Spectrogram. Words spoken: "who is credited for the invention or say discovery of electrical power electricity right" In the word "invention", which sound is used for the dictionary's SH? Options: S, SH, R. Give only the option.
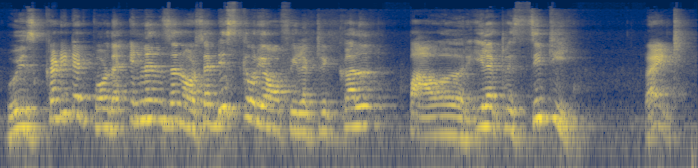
S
